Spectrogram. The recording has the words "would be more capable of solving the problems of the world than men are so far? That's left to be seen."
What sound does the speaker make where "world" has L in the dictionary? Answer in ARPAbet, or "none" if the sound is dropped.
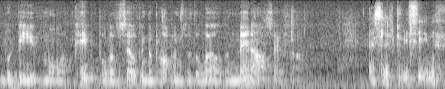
L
